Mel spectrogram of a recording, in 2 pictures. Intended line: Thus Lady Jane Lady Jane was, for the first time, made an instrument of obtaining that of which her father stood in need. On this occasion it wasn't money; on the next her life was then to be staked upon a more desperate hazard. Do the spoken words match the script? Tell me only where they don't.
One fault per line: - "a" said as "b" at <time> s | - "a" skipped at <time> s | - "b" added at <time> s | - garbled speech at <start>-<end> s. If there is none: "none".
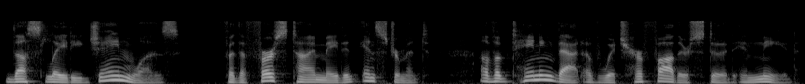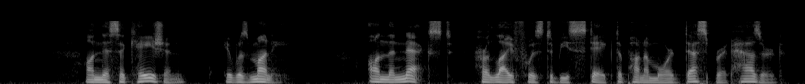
- "Lady Jane" skipped at 1.3 s
- "wasn't" said as "was" at 10.4 s
- "then" skipped at 13.5 s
